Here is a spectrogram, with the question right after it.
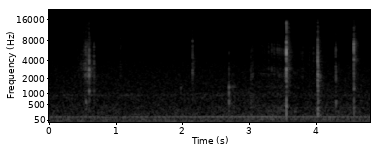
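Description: Scissors snip through folded paper in a few sharp, separate cuts that are faint and close, with a quiet steady hum underneath.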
